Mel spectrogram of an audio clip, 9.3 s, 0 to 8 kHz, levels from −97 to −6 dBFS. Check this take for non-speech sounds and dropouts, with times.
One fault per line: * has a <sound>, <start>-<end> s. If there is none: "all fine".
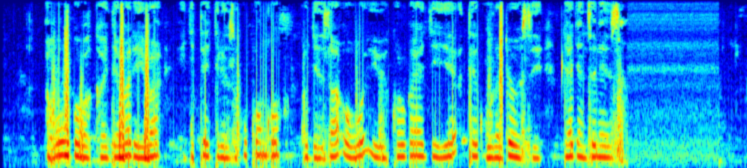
all fine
